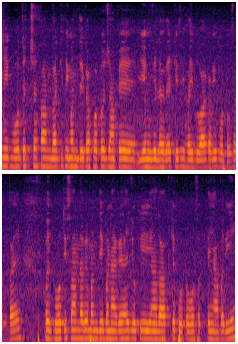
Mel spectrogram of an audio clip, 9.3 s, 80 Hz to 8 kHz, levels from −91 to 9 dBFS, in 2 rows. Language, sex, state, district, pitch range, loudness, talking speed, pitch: Hindi, male, Haryana, Rohtak, 135-145 Hz, -21 LUFS, 290 wpm, 140 Hz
